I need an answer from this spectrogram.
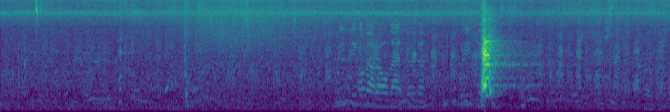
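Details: Dogs playing at Lloyd Ave. Dog Park, tussling with a tree; soft whines and murmuring voices in the background, then one sharp, loud bark stands out near the end.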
